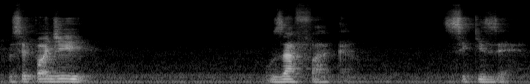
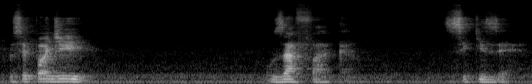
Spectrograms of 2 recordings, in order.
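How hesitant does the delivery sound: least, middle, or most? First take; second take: most; most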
